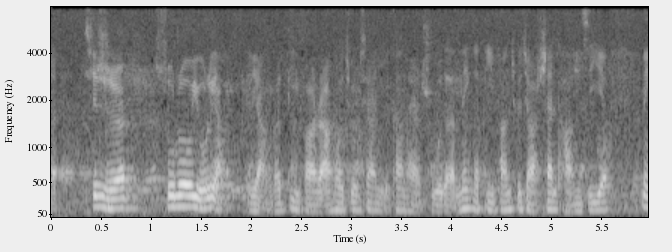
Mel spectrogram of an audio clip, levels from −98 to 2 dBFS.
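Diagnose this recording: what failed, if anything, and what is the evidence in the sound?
The failure is at the call-processing stage: echo with no canceller. Throughout the speech, each phrase returns roughly a third of a second later as a thinner copy about 17 dB down. Unlike room reverberation, this is a distinct delayed repeat, not a smooth decay.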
